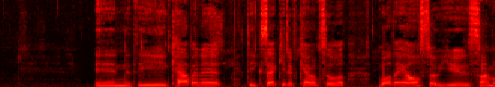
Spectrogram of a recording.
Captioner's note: none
